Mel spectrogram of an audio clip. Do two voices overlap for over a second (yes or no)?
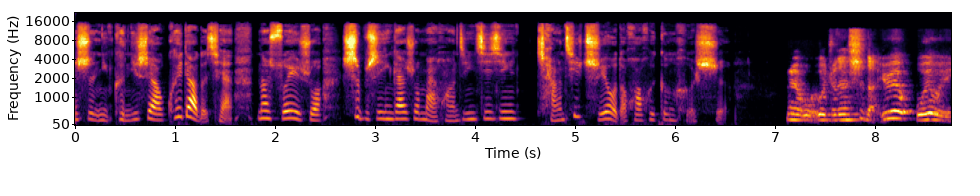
no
